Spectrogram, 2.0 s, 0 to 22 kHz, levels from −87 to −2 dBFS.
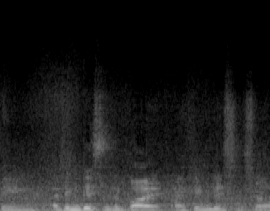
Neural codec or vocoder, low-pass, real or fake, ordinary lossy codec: codec, 44.1 kHz, 7.8 kbps, Pupu-Codec; 19.8 kHz; fake; none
